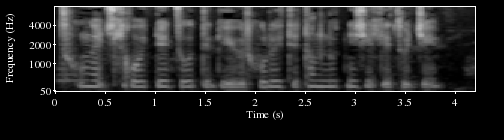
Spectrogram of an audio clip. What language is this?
Mongolian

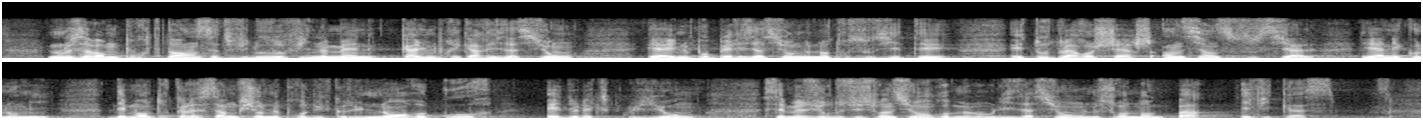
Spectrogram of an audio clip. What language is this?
French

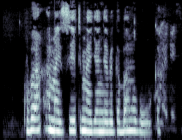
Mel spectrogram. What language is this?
Kenyi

